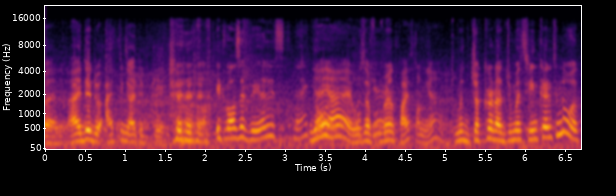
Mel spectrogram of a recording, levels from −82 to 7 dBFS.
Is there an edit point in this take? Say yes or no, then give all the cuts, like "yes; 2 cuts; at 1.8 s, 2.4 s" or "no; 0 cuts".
yes; 2 cuts; at 2.0 s, 4.9 s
